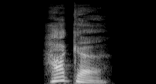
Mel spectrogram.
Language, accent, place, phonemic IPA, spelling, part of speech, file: German, Germany, Berlin, /ˈhakə/, hacke, adjective / verb, De-hacke.ogg
- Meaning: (adjective) ellipsis of hackedicht (“extremely drunk”); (verb) inflection of hacken: 1. first-person singular present 2. first/third-person singular subjunctive I 3. singular imperative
